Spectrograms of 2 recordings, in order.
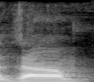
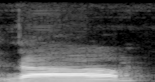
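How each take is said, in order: First: Said in the usual way. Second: राम with the आ held long and slow; prolonged vowel. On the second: Shown as a demonstration. Teacher showing students the pluta vowel, राम drawn out slowly. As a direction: stretch the आ in राम, taking extra time over it. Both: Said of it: "इस तरह से time दे करके पढ़ेंगे".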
